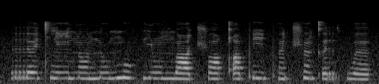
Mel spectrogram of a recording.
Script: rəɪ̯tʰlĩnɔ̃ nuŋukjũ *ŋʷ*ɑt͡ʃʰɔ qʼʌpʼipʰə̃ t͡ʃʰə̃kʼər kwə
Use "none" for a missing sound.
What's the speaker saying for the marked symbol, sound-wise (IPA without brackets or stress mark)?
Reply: ŋʷ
